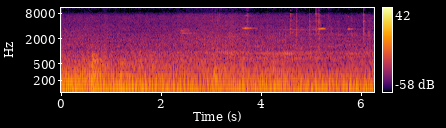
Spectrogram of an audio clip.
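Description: A steady low rumble throughout, with a few light metallic ticks and pings in the second half as a ring spanner works the bolts of the insulator's aluminium conductor clamp.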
